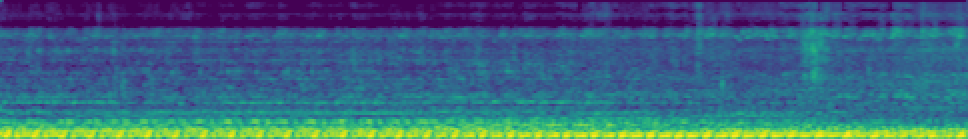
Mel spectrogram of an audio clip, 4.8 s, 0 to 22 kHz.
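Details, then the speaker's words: 1997 Dodge Ram Laramie SLT V8 after new spark plugs, plug wires, distributor cap and rotor: steady, even idle with a smooth low rumble, where before it would not start and sputtered; a slight squeak is likely from a pulley or the water pump. "So, yeah, it didn't start before and it was sputtering. Now, it sounds good."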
